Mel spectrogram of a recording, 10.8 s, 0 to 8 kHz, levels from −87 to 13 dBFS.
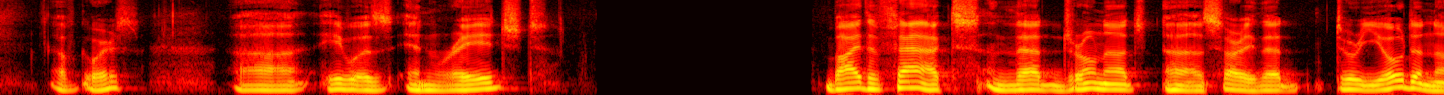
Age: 60-79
